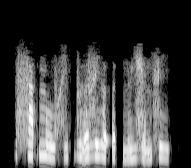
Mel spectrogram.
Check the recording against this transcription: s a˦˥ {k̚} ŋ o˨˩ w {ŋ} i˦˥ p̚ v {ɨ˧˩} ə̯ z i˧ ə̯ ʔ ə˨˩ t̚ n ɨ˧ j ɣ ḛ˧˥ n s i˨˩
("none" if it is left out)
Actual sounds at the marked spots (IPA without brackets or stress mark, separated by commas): t̚, x, ɨ̰˧˥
